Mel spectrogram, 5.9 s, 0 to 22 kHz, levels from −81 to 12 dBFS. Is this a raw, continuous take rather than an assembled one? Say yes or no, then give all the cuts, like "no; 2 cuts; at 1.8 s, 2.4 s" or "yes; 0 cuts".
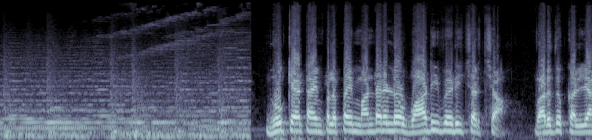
yes; 0 cuts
